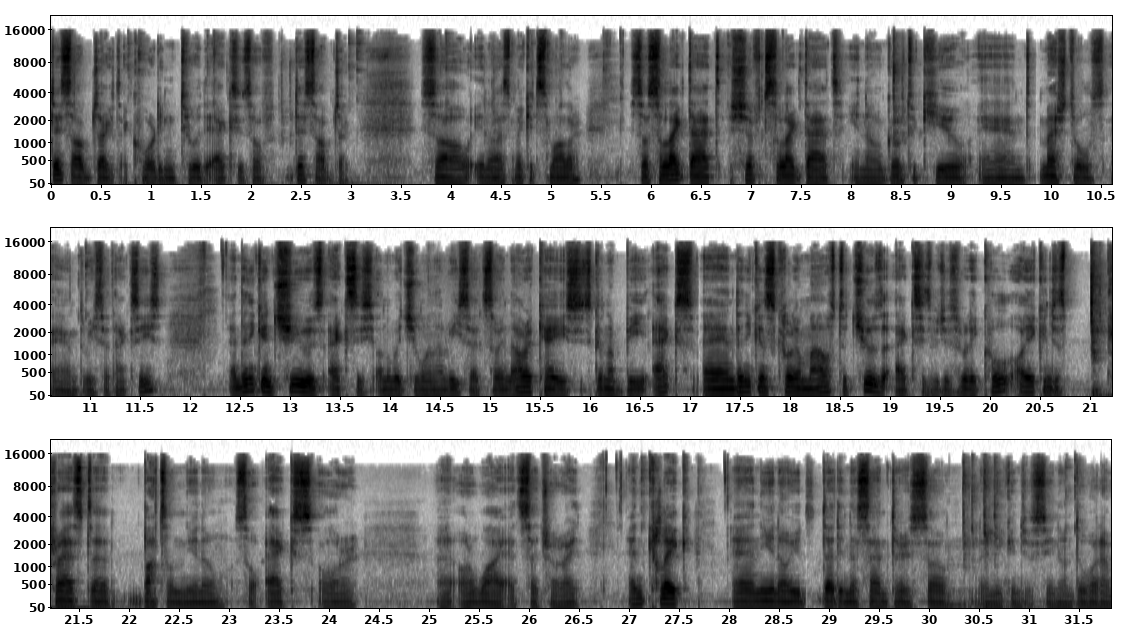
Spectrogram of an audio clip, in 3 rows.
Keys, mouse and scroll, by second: 1.2 click, 2.0 g, 4.1 s, 4.9-5.3 drag, 6.4 shift+click, 7.1 middle click, 8.1 q, 14.2-26.9 middle drag, 27.4-28.7 middle drag, 28.8-29.2 middle drag, 30.0 s.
